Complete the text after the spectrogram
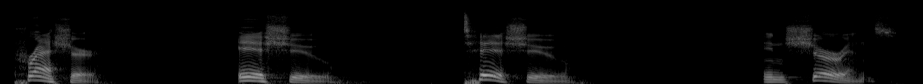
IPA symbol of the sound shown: ʃ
